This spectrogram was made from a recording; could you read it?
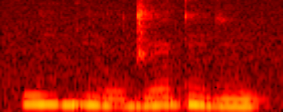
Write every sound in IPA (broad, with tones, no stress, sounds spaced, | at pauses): w i˦ b i˧ n o˨ d͡ʒ ɛ̃˨˦ t ũ˦˨ d ũ˨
